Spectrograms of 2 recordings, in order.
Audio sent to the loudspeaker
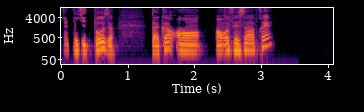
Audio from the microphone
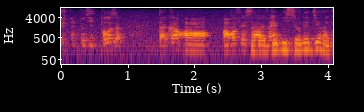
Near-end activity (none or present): present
